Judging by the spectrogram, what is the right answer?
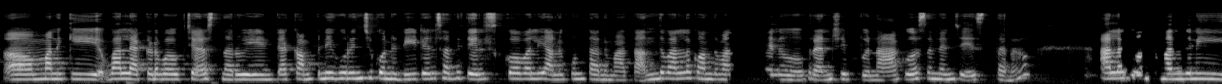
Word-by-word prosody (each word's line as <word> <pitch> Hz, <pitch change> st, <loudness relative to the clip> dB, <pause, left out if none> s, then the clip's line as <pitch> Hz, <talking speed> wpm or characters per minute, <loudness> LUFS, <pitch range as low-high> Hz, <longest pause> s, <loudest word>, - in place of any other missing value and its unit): ఆహ్, 235 Hz, 0 st, +4 dB
మనకి 250 Hz, 0 st, +1 dB, 0.3 s
వాళ్ళెక్కడ 245 Hz, -2 st, +3 dB
వర్క్ 240 Hz, 0 st, 0 dB
చేస్తున్నారు, 230 Hz, -1 st, 0 dB, 0.2 s
ఏంటి? 230 Hz, +1 st, -4 dB
ఆ -, -, -11 dB
కంపెనీ 250 Hz, +3 st, +1 dB
గురించి 275 Hz, +2 st, +2 dB
కొన్ని 255 Hz, -2 st, +4 dB
డీటెయిల్స్ 255 Hz, +2 st, +1 dB
అవి 280 Hz, +2 st, -6 dB
తెలుసుకోవాలి 255 Hz, +1 st, +1 dB
అనుకుంటనమాట. 225 Hz, -3 st, -5 dB
అందువల్ల 270 Hz, +3 st, 0 dB
కొంతమంది 240 Hz, -3 st, -2 dB, 0.3 s
నేను 225 Hz, -1 st, -4 dB, 0.2 s
ఫ్రెండ్షిప్ 240 Hz, +2 st, -3 dB, 0.2 s
నా 200 Hz, -, -1 dB, 0.2 s
కోసం 260 Hz, +3 st, +3 dB
నేను 240 Hz, +1 st, -2 dB
చేస్తాను. 210 Hz, -1 st, -4 dB, 0.9 s
అలా 285 Hz, +1 st, +4 dB
కొంతమందిని 260 Hz, -1 st, +1 dB
245 Hz, 120 wpm, -21 LUFS, 230-260 Hz, 0.9 s, ఆహ్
